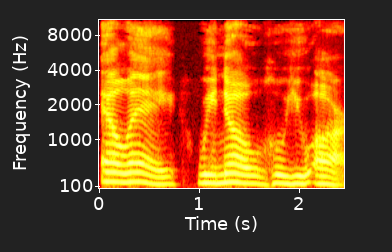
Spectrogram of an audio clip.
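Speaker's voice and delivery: deep gravelly voice, very slow. Retelling what a kid on a docked boat said, in a deep gravelly voice. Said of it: "just said in a deep gravel voice".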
